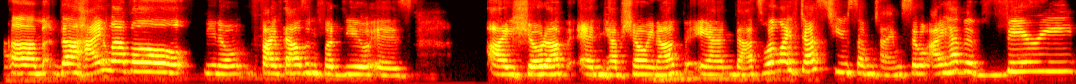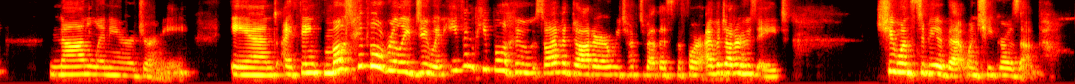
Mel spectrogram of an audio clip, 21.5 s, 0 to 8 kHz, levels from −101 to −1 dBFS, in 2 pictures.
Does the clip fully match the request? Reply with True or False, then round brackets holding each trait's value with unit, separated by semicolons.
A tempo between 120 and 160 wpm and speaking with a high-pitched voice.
False (190 wpm; 265 Hz)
